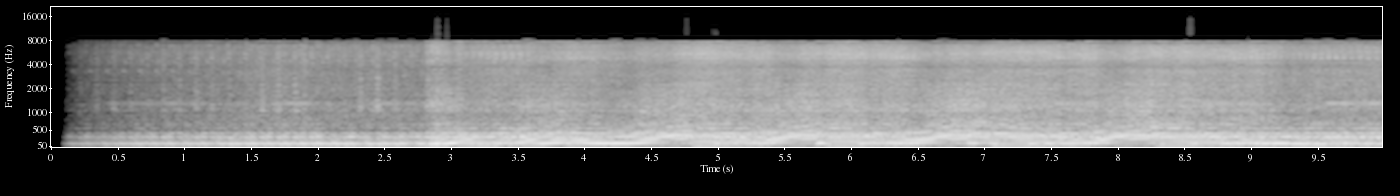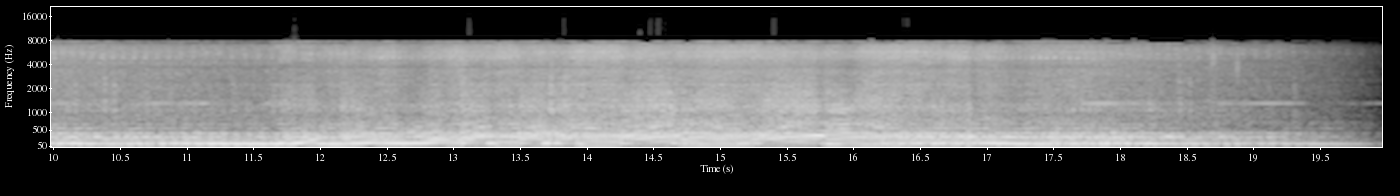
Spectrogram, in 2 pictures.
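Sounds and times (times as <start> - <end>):
1971 Citroën SM engine throttle: 0.2 - 19.9.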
